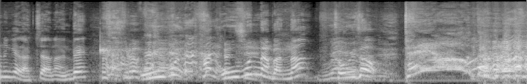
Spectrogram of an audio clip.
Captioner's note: A short cry burst out when five minutes remained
